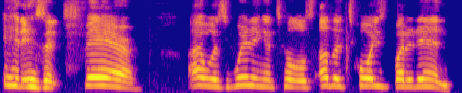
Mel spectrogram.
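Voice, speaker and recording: A man's voice: very high voice, steady tone, unhurried, a little mellow, no room sound. A man voicing a gloating, petulant toymaker villain in a whiny, theatrical comic book read. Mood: petulant outrage.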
